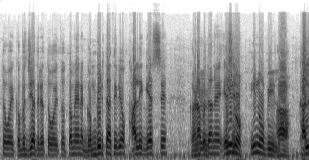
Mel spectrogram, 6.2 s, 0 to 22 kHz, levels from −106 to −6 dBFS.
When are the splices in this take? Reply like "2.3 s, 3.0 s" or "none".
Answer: none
